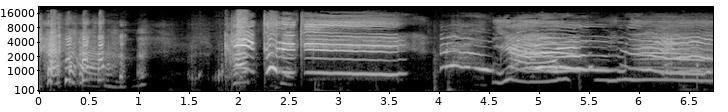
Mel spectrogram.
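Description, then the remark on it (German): A child's voice imitates a cat meowing in an animal-sound guessing game: a few short squeaky cries, then two long, wavering, drawn-out meows, fairly loud with no other talk. “Was war das jetzt? Katze.”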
